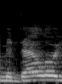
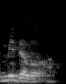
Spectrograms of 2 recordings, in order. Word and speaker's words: Middelo: one important question so you pronounced it not medellin you pronounce it middle law yeah okay okay i didn't know all right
